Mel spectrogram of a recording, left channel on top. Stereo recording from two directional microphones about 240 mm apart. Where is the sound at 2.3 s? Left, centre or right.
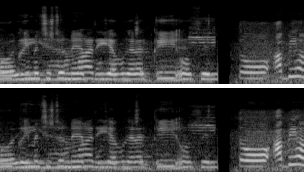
Centre.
